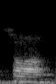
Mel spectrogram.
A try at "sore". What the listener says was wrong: Không có đọc âm y phía sau. Sore. Chứ không phải là sore nha. Sore.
